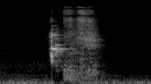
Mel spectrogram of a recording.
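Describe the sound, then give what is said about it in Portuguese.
A single sharp sneeze, fairly loud: a quick intake followed by a bright, breathy burst that fades in under a second, with quiet background otherwise. “mete mais baixo o som porque eu vou espirrar.”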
